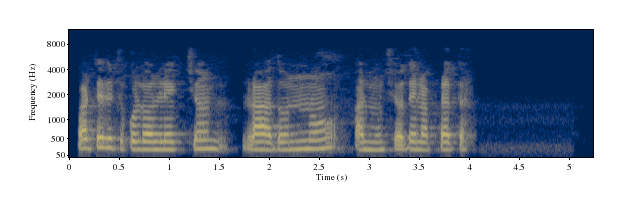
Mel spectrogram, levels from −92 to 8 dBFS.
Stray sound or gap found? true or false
false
